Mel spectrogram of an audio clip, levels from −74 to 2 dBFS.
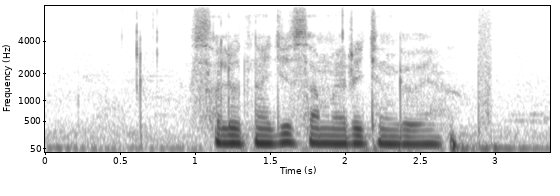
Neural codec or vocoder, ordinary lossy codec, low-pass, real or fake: none; none; none; real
